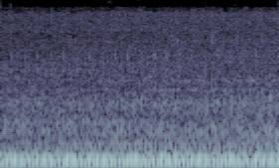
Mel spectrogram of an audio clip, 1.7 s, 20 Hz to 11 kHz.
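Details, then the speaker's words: 1988 Daihatsu Hijet mini truck after refueling (it had run out of fuel) and carburetor tuning: even, steady low putter with no misses or stumbles; normal idle. "I've been tuning the carburetor a little bit better and it sounds like it's running pretty"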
